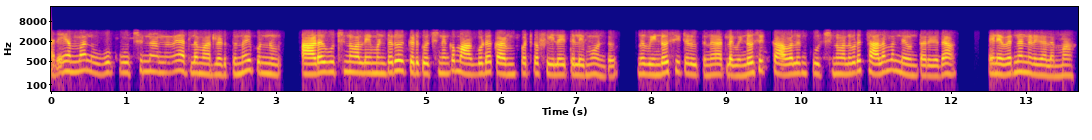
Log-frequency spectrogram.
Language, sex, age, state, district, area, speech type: Telugu, female, 18-30, Telangana, Hanamkonda, rural, conversation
